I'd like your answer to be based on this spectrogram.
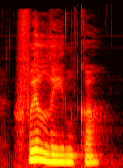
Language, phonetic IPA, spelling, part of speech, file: Ukrainian, [xʋeˈɫɪnkɐ], хвилинка, noun, Uk-хвилинка.ogg
- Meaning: endearing diminutive of хвили́на (xvylýna): minute, (short) moment, instant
